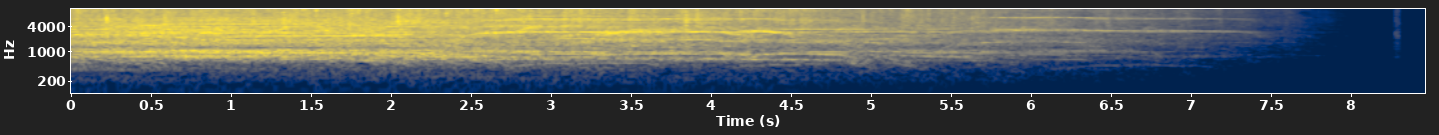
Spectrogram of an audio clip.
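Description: Concert audience applauding and cheering at the end of a live performance, fading out gradually and ending shortly before the end.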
